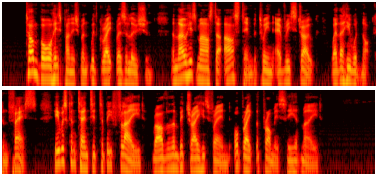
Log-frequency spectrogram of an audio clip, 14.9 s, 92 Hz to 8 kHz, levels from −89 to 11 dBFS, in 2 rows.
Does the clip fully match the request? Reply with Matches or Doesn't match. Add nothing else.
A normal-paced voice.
Matches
